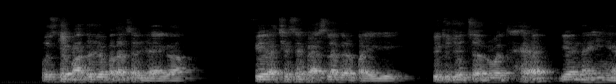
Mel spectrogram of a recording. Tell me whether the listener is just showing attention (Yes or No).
Yes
